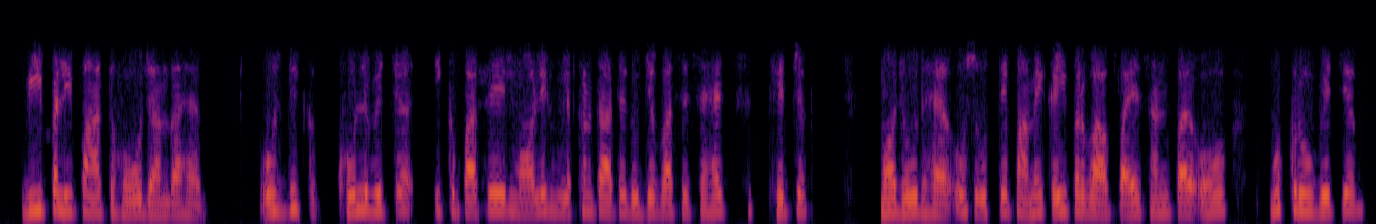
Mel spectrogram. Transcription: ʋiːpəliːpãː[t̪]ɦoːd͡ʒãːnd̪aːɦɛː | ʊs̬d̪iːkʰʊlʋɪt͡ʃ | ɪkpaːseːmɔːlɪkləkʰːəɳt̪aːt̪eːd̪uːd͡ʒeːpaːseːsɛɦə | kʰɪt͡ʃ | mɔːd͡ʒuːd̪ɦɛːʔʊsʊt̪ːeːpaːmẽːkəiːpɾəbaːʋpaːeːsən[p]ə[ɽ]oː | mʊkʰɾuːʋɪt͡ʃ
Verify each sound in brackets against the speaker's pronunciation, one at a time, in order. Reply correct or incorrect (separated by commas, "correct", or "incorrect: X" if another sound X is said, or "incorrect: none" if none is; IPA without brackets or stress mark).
correct, correct, incorrect: ɾ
